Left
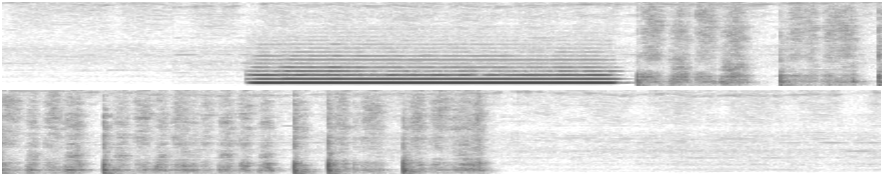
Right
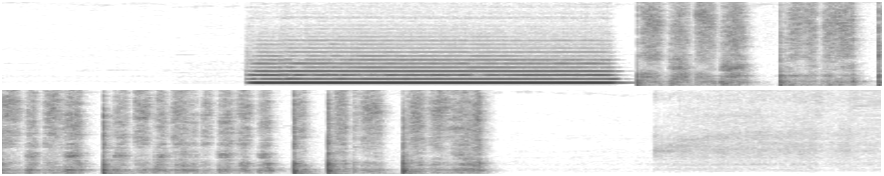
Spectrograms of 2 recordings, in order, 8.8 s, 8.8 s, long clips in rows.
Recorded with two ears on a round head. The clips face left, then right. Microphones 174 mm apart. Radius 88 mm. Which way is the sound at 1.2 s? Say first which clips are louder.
Right 2 dB; 45° right (ahead or behind).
